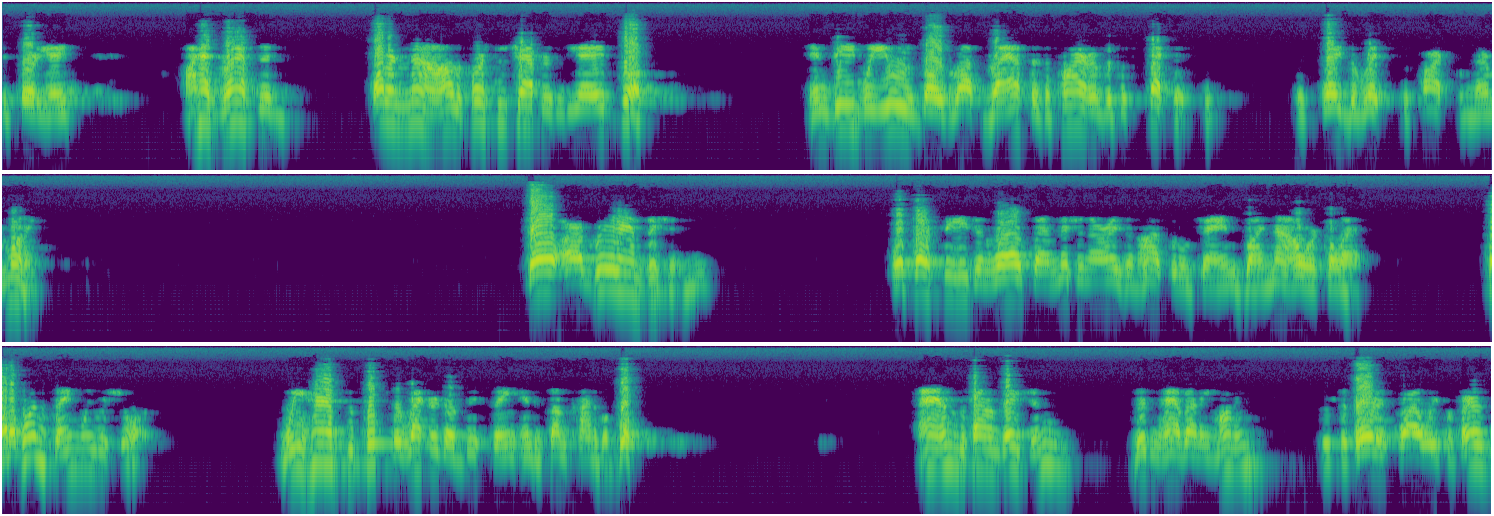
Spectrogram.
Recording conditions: poor sound quality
